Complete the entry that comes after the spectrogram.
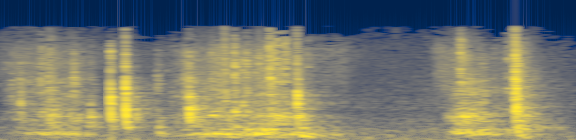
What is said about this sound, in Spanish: Busca en los cajones de la mesilla.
